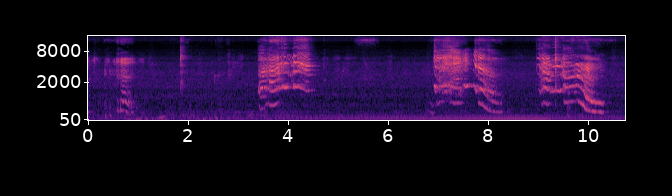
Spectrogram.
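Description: A baby's high-pitched squealing vocalisations: four drawn-out calls, most about a second long, several sliding down in pitch at the end.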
